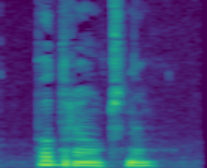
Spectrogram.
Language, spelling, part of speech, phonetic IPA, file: Polish, podręczny, adjective, [pɔdˈrɛ̃n͇t͡ʃnɨ], LL-Q809 (pol)-podręczny.wav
